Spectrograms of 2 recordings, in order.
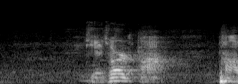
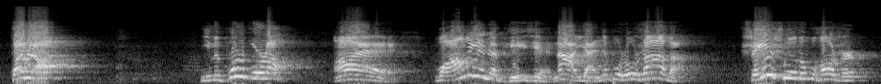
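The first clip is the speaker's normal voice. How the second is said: high, loud curt refusal; blunt refusal; 7 semitones higher, 4 dB louder than usual. Acted. Fat officer refusing to help the prisoner, loud and high. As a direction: shut them down hard.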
